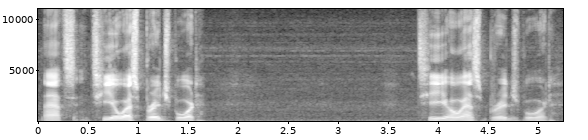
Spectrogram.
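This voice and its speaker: Middle-aged man, clear Queens New York accent. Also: fairly low pitch, slow. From Queens, New York City, USA. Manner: rambling, repeats his phrases. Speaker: livestream host. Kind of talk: casual chat, reading and answering live chat.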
